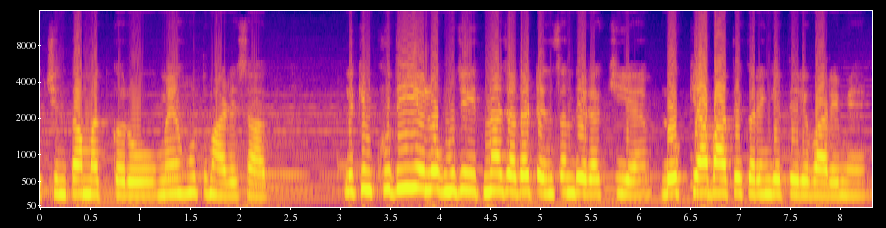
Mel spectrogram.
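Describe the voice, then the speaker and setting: Young woman, fed-up daughter in a family soap, high voice, earnest and firm, faint music under it, as an actress plays her. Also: a little mellow, close to an everyday voice. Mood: worried. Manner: earnest, pleading then resolute. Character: young woman back at her mother's home, determined. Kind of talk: Hindi family drama acting.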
